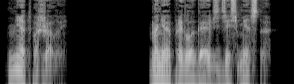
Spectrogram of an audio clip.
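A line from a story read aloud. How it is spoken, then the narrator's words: Plain. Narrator (Russian): сказал профессор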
